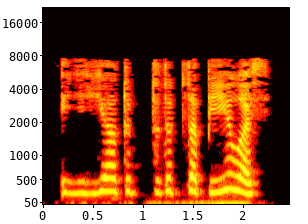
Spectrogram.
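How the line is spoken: Forced out, triumphant, teeth chattering. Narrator (Russian): выдавила я, триумфально лязгая зубами

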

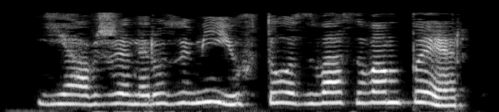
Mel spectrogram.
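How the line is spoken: Strained breathy exhale. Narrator (Russian): натужно выдохнула Арсана

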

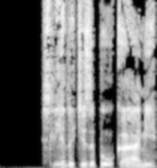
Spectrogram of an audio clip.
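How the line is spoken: Hoarse rasp. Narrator (Russian): прохрипел он

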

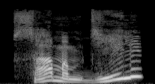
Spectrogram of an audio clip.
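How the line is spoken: Delighted exclamation. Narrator (Russian): с нескрываемым восторгом воскликнул мистер Уизли

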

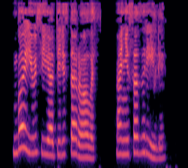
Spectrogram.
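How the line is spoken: Sad remark. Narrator (Russian): печально отметила я

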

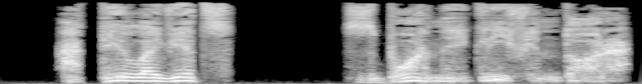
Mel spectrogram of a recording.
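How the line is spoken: Reverent whisper. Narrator (Russian): благоговейно прошептал Колин

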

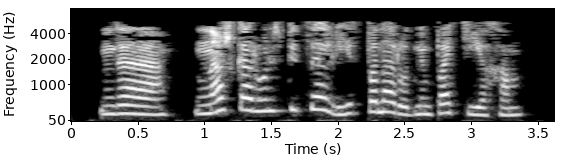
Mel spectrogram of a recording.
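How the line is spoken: Sigh. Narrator (Russian): вздохнула

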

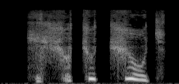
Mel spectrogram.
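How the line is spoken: Breathless exhale. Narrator (Russian): выдохнул Рон

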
